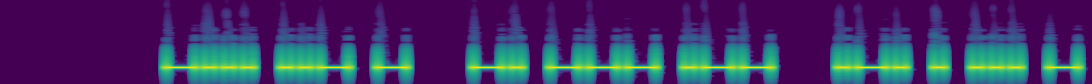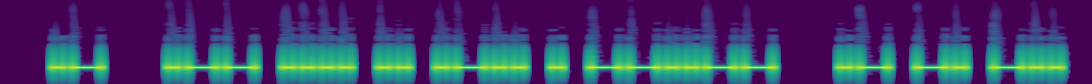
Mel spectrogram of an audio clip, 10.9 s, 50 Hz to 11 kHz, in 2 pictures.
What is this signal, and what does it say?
Morse code, heard as a keyed tone, about 25 wpm, 700 Hz. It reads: BUT NOW REST A WHILE, AND
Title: Sentences from Top 1100 Words 25wpm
